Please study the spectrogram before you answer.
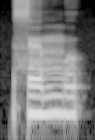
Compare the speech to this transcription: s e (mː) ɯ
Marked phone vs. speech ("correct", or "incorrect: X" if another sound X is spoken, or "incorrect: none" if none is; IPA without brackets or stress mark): correct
